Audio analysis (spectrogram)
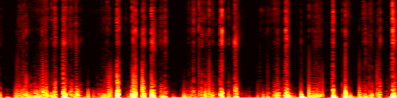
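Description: Long red nails scratch a small, solid, round cork stopper. The result is a rapid, uneven run of dry, dull scratching strokes, mostly low and muffled, with occasional brighter flicks of texture.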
